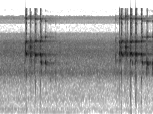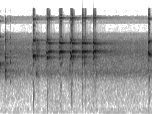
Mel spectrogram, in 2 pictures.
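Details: At the Decorah nest, the bald eagle parents give three bursts of shrill, squeaky chittering from a nest camera. Each burst holds six to eight rapid high notes, with quiet gaps of about a second between bursts.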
